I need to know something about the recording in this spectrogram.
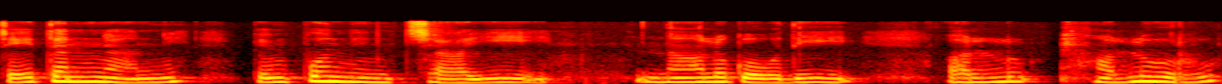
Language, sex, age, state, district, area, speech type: Telugu, female, 45-60, Andhra Pradesh, Nellore, rural, spontaneous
